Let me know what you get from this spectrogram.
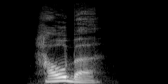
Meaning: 1. bonnet, cap 2. cover, hood 3. dollop 4. bonnet, reticulum, the second compartment of the stomach of a ruminant
- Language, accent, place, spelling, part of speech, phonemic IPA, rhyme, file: German, Germany, Berlin, Haube, noun, /ˈhaʊ̯bə/, -aʊ̯bə, De-Haube.ogg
